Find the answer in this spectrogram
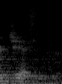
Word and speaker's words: GIF: mesmerizing helix hustle animated gif or jif i think it's pronounced gif because the g in it stands for graphic right so i guess we're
